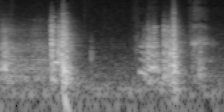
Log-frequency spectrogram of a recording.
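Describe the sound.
Large metal bolts are drawn back to unlock a door, in two short bursts of scraping and clunking separated by a pause, fairly faint and alone.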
